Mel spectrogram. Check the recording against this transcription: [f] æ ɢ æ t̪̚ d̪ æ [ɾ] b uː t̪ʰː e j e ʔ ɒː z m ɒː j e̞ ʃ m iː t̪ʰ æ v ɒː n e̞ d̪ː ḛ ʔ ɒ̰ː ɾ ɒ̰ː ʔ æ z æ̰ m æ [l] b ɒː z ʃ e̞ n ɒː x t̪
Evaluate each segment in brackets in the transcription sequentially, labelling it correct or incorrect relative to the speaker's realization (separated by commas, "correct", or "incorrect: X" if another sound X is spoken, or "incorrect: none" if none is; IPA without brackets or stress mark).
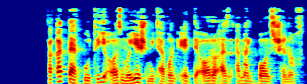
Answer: correct, correct, correct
